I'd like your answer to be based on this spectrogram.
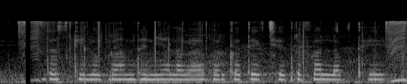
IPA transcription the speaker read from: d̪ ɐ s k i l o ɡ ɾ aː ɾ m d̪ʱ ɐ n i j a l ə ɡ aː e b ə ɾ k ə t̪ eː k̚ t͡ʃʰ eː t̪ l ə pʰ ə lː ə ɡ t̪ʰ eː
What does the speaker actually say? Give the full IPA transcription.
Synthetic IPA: d̪ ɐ s k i l o ɡ ɾ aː m d̪ʱ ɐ n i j a l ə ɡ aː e b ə ɾ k ə t̪ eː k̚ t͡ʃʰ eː t̪ ɾ ə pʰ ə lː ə ɡ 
